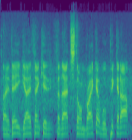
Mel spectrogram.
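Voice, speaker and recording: Hosting a live stream, a man offers casual commentary in a mid-pitched voice, talking quickly with fairly even intonation. He rambles in a matey, hesitant manner, and the outdoor audio is clearly noisy.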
